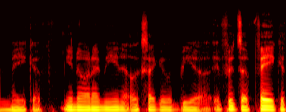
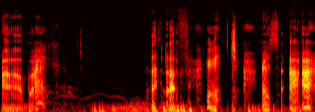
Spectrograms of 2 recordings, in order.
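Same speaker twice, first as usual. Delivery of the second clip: breathy, strained cry on the breath; 5 dB quieter than usual. Retelling pulling a Charizard from a pack: Robert F. Kennedy voice. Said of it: "I sounded like Robert F. Kennedy".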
